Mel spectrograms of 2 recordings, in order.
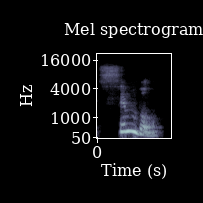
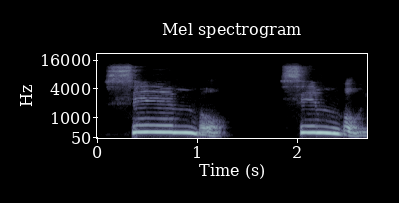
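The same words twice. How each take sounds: First: Said in the usual way. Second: Symbol stretched long on the first syllable, higher; drawn-out sounding out. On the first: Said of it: "That's the word". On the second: Shown as a demonstration. Teacher showing pupils the I sound, symbol drawn out. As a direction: hold the short i in symbol, pitched up. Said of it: "You see how it has an I sound?".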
